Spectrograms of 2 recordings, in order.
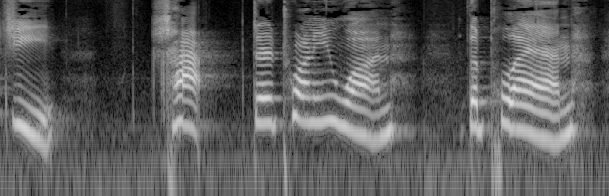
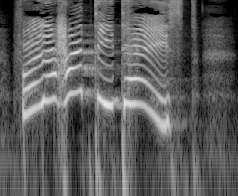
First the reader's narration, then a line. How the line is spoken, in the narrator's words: cried the BFG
